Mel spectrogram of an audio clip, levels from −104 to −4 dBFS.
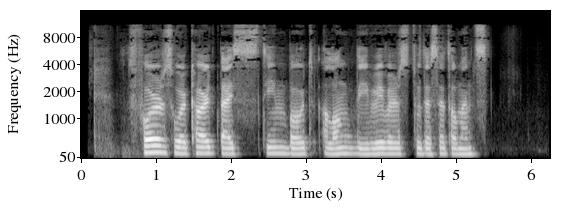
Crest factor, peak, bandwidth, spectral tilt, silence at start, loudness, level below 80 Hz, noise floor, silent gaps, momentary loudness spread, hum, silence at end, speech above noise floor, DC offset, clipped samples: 18 dB; -2 dBFS; 11.5 kHz; -5 dB/octave; 0.2 s; -18 LUFS; -66 dBFS; -70 dBFS; none; 10 LU; none; 0.85 s; 52 dB; under 0.1%; under 0.1%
